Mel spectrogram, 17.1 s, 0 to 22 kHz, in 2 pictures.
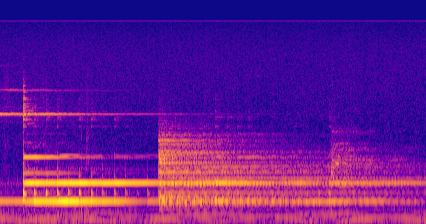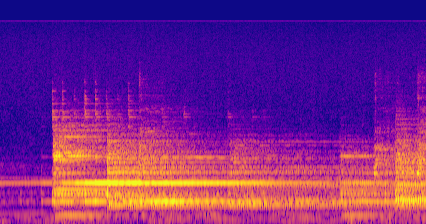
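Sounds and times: gong strokes ringing: 9.3 - 17.0.

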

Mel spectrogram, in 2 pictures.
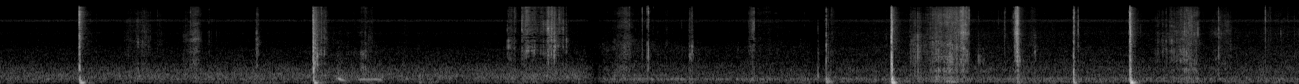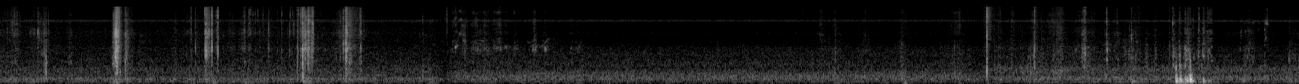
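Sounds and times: dead leaves and twigs rustling: 5.1 - 18.0
metal tool digging into soil: 8.9 - 13.5.

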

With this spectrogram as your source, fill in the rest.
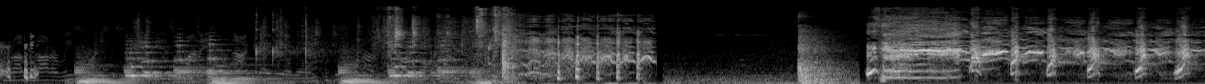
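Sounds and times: person laughing hard: 5.2 - 6.6, 8.7 - 12.0.

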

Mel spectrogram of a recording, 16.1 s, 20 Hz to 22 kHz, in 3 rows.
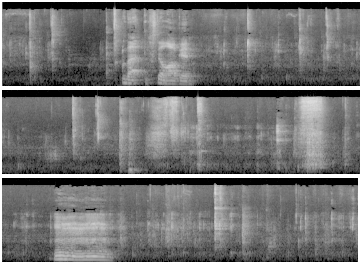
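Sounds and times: chewing and smacking: 0.0 - 1.8, 3.1 - 7.0, 7.9 - 9.7, 10.5 - 11.4, 12.5 - 16.0
slurping noodles: 9.8 - 10.3.

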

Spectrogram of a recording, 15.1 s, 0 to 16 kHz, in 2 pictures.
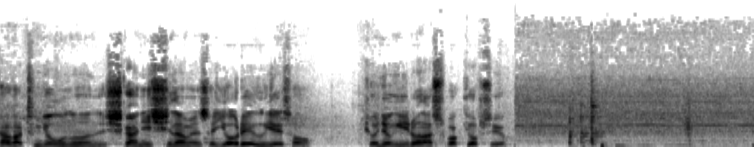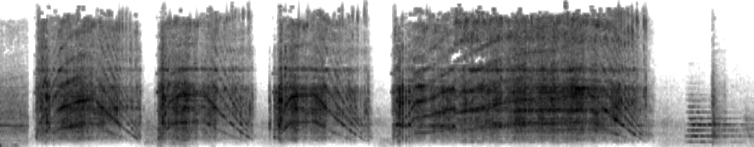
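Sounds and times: cordless power driver whining: 5.2 - 14.1.

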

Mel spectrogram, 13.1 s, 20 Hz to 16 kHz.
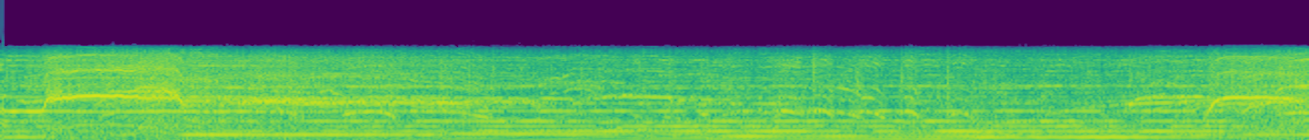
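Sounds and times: high scream: 0.0 - 6.6
audience shouting and screaming: 0.0 - 10.2, 10.9 - 13.0.

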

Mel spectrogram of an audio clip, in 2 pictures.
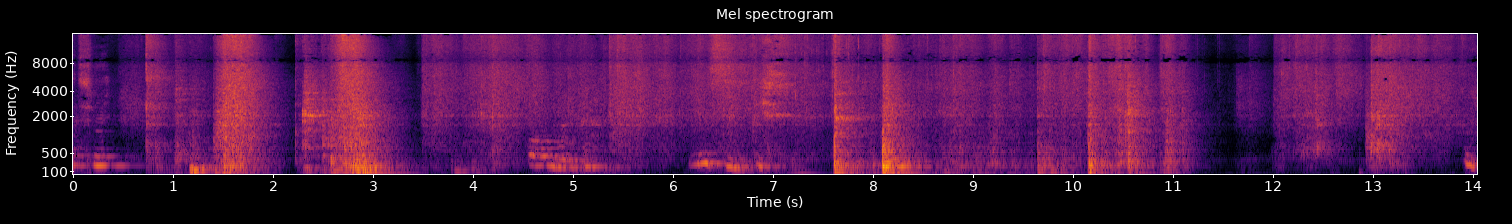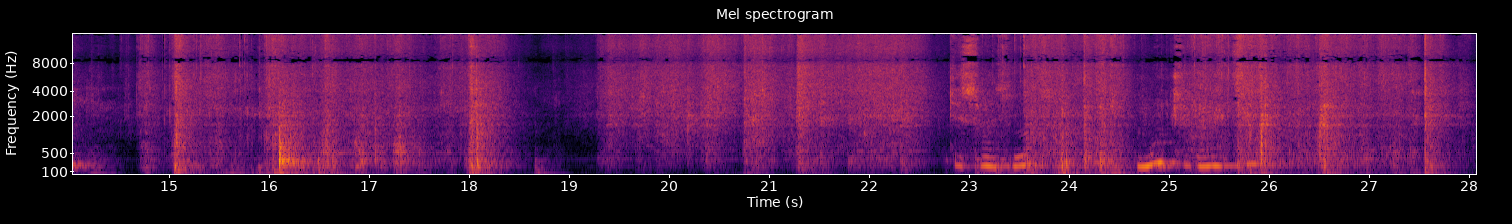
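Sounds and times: plastic bags rustling: 0.4 - 28.0
bags knocking plastic drawer: 15.1 - 17.4.

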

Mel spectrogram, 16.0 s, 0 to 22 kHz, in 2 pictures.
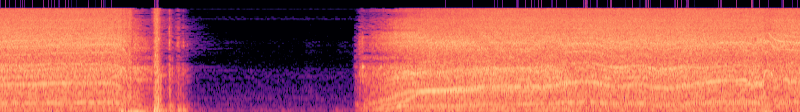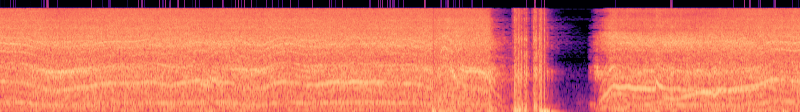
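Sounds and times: drone motors whining: 3.6 - 16.0.

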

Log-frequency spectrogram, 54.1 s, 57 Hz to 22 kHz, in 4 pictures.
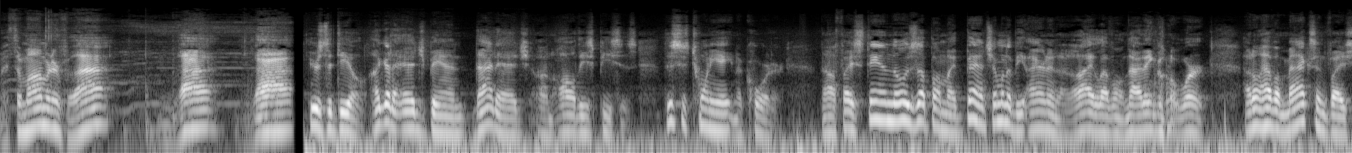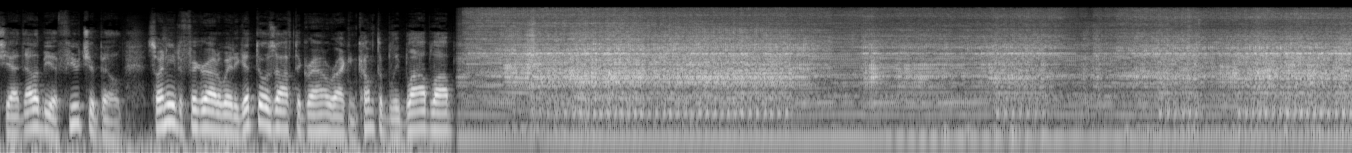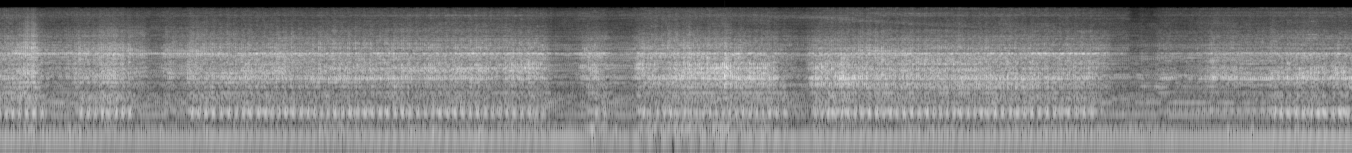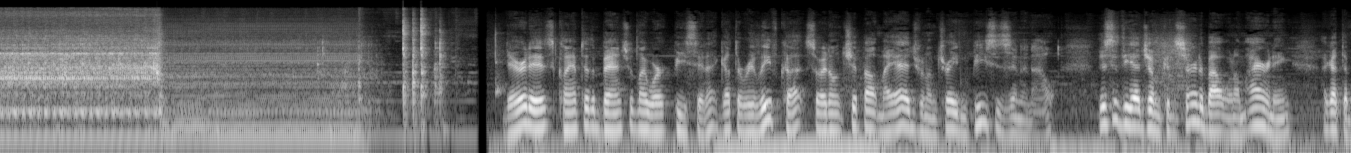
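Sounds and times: saw blade rasping in wood: 18.1 - 44.3
scroll saw motor hum: 18.1 - 44.4.

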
